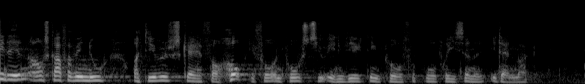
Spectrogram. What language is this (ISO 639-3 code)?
dan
